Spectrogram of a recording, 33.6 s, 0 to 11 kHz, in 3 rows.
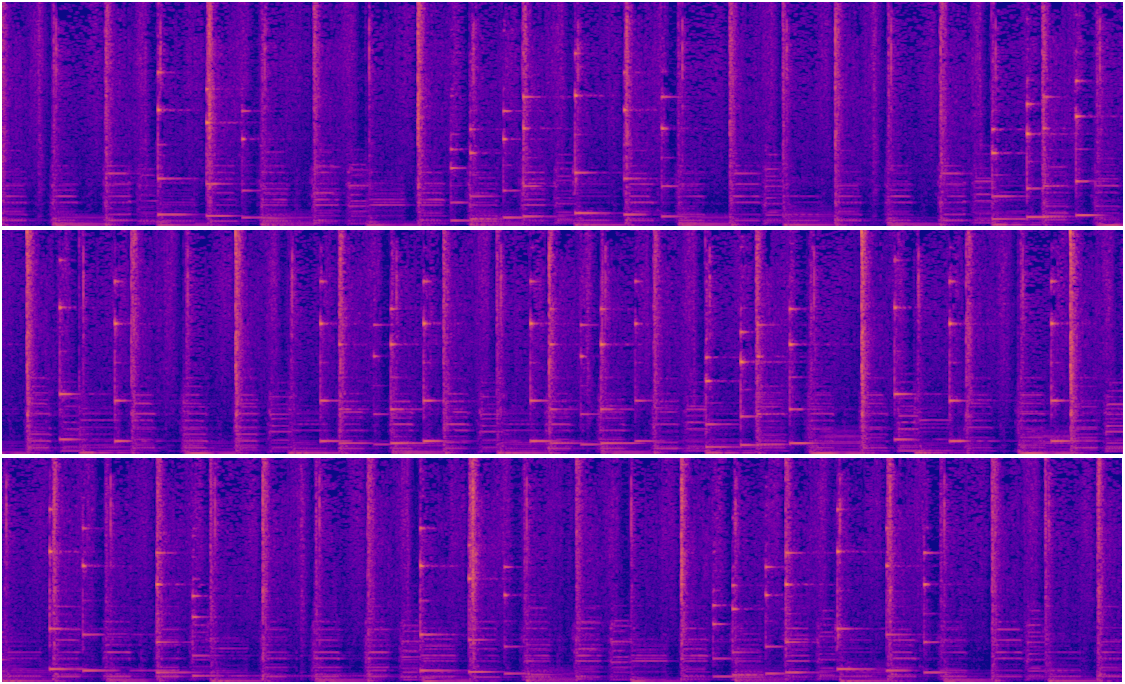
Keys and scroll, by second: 10.5 F8, 26.3 F3, 29.9 F3.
